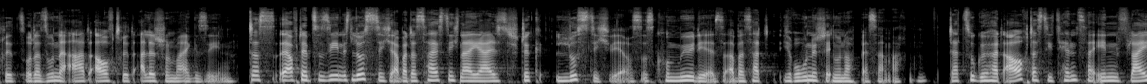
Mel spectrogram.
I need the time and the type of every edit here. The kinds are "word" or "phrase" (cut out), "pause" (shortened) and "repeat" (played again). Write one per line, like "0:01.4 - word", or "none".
0:02.4 - pause
0:03.1 - word
0:03.5 - word
0:04.6 - phrase
0:06.6 - word
0:08.3 - phrase
0:09.4 - pause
